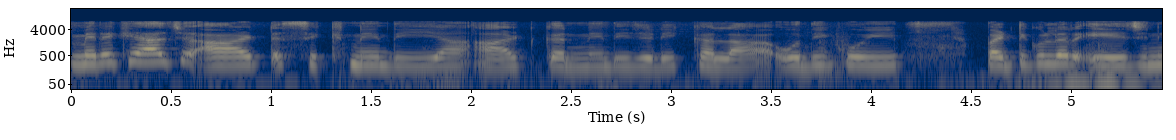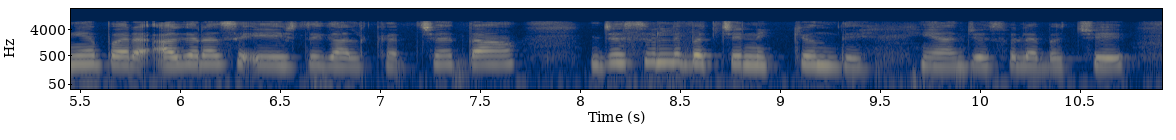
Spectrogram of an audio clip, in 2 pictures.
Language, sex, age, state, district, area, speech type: Dogri, female, 18-30, Jammu and Kashmir, Udhampur, rural, spontaneous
